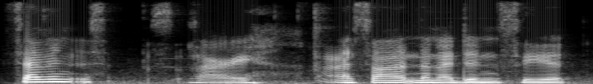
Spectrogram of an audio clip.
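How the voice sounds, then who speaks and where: A woman's voice: deep voice, a little fast, mellow. A woman livestreamer chatting casually with viewers as she plays a video game. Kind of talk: casual livestream chat with viewers while playing.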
